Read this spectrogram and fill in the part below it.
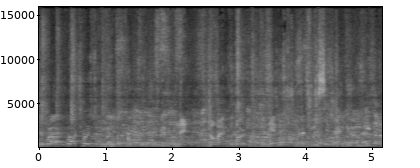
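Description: A band plays loud live music through loudspeakers.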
